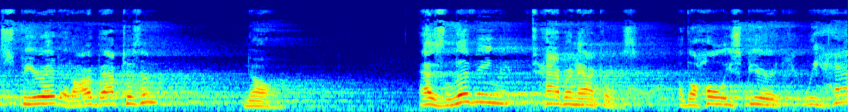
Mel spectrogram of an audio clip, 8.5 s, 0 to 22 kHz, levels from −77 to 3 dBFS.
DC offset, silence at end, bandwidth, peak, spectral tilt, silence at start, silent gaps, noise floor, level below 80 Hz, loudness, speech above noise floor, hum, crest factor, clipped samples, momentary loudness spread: under 0.1%; 0 s; 16.5 kHz; -2 dBFS; -5 dB/octave; 0 s; none; -45 dBFS; -52 dBFS; -17 LUFS; 28 dB; none; 16 dB; under 0.1%; 18 LU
